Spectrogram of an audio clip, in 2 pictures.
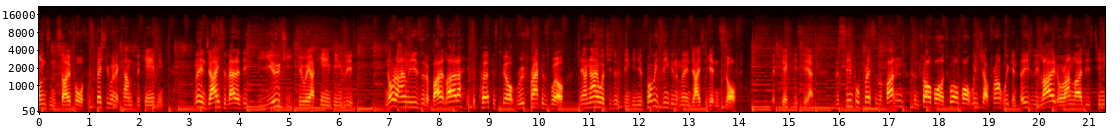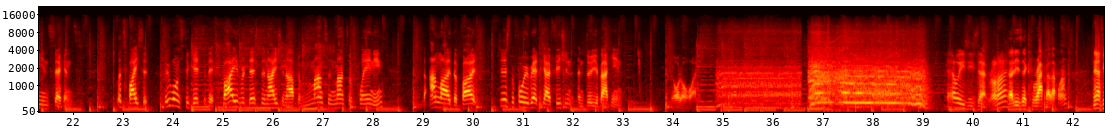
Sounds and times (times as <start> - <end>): Speech: 0.0 - 2.5, 3.1 - 6.3, 6.9 - 14.0, 14.7 - 22.2, 22.9 - 28.2, 29.0 - 33.0, 33.9 - 34.5, 39.5 - 42.6
Music: 0.0 - 42.6.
